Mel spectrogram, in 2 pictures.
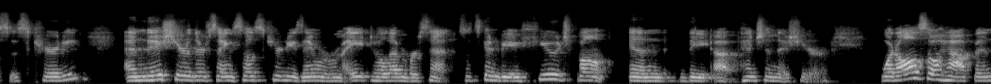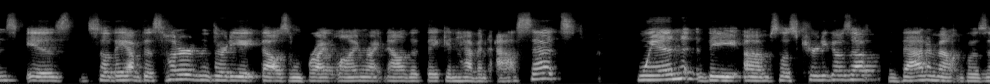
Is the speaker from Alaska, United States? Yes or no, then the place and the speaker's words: yes; Kenai, Alaska, United States; Kenai, south of Anchorage, about 3 hours on the Kenai Peninsula. It's world famous for its fishing efforts. And so that's where I was raised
